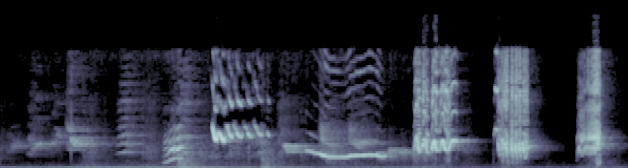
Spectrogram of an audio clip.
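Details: Lure recording of a young black-winged myna singing on and on for training birds: whistled phrases, a long wavering whistle, then loud harsh rasping bursts with short pauses between them.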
